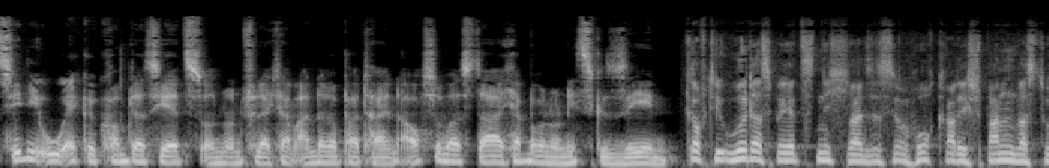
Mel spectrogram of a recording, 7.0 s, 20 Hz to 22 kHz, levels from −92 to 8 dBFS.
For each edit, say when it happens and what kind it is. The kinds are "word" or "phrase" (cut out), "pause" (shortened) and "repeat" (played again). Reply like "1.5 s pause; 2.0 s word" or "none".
4.6 s phrase; 5.6 s word

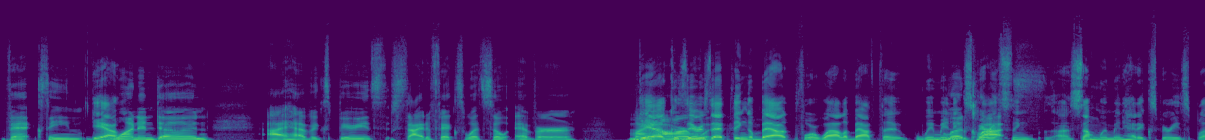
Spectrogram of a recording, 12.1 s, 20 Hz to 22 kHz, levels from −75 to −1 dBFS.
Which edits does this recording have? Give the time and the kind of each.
3.9 s word; 7.9 s word; 9.2 s word

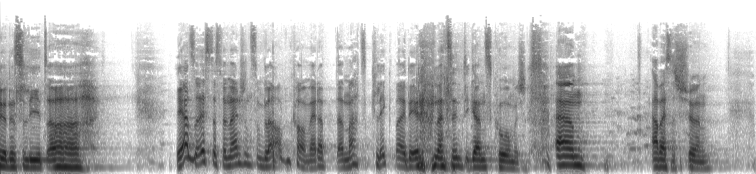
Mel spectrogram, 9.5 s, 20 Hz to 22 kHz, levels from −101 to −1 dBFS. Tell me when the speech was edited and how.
none

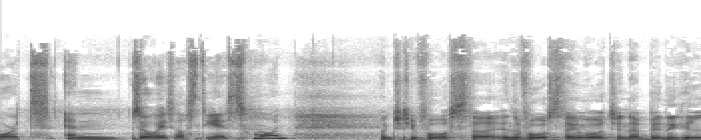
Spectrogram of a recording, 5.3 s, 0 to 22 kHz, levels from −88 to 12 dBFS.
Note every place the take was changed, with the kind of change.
3.0 s word

